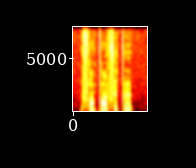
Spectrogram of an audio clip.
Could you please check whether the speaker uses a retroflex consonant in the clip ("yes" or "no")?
no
